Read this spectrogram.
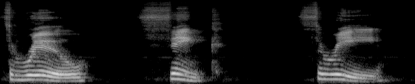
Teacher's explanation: you don't want any buzz of your voice. You just want, think of it like a snake. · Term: voiceless th, voiceless TH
